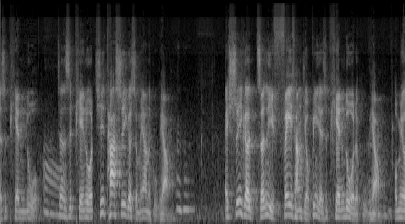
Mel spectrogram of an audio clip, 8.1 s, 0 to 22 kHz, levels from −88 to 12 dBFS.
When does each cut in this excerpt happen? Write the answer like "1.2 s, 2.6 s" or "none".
1.8 s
